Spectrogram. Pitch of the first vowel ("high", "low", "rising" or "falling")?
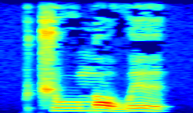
high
